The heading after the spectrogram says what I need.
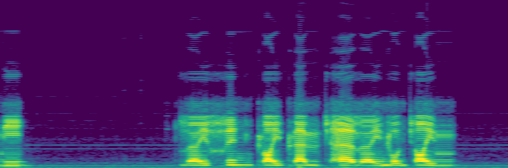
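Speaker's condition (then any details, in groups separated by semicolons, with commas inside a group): Cerebral palsy, speech-generating device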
